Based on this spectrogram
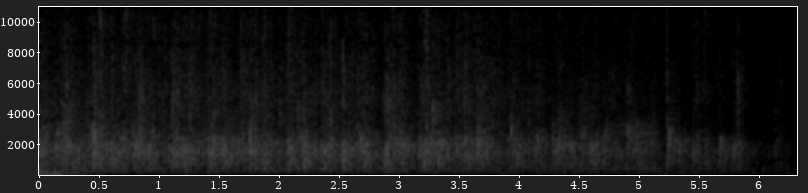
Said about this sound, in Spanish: Vamos, denle un aplauso fuerte a Jesús si usted lo entiende.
